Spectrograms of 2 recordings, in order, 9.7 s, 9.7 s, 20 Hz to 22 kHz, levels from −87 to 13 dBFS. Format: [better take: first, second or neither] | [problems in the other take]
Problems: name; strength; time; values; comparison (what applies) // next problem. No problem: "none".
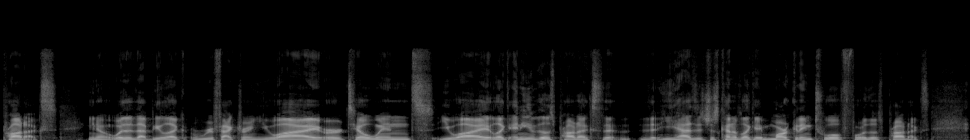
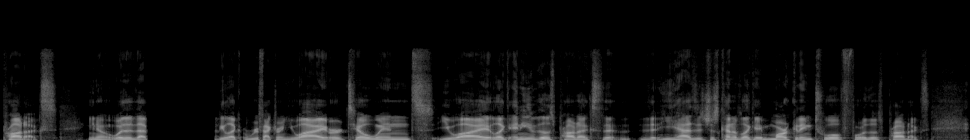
first | audio freezing; at 1.5 s for 0.5 s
